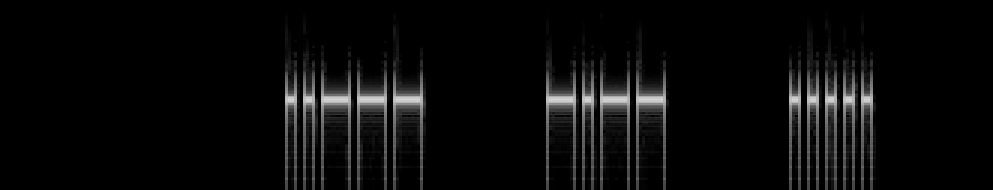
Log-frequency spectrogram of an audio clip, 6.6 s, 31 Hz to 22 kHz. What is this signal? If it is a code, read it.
Morse code, heard as a keyed tone, about 20 wpm, 690 Hz. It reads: 2 Y 5
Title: 145 Lesson 24e - Letter y - Three Characters 20wpm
